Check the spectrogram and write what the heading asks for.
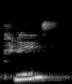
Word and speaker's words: plus: Si j'avais eu plus d'énergie, si j'avais eu plus d'énergie，我要是精力更充沛就好了。这个和我们刚才看到的那个 at 啊，它的用法是一样的，独立句当中的使用。那这里我需要说一下的是 plus 的这个 s 是要发音的，表示更多的什么什么哈。 plus d'énergie。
